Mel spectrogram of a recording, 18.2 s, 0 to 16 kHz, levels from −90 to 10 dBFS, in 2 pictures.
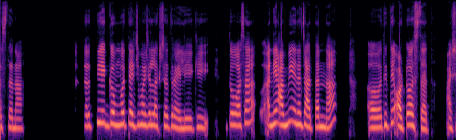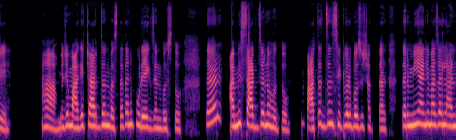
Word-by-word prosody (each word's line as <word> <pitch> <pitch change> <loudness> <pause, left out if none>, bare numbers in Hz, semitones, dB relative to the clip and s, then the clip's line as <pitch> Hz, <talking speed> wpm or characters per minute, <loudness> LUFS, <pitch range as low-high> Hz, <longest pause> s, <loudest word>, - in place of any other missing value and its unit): असतं 240 -1 -5
ना. 220 0 -5 1.2
तर 270 0 -1
ती 275 +7 -1
एक 315 - +1
गंमत 305 0 +3
त्याची 295 -3 +1
माझ्या 295 -1 +2
लक्षात 265 -2 -2
राहिली, 225 -2 -1
की 240 -2 -5 0.4
तो 295 -1 +1
असा 310 +5 +1 0.4
आणि 275 +4 +4
आम्ही 300 +1 +4
आहे 350 - 0
ना 310 - +3
जाताना, 250 -2 +2 0.7
अ, 230 - -5 0.2
तिथे 295 +4 -1
ऑटो 245 +4 +1
असतात 220 -6 -1 0.5
असे. 215 -2 -5 0.7
हां, 245 -4 -1
म्हणजे 240 +6 -2
मागे 270 -2 +3
4 275 -2 +4
जण 285 -1 +4
बसतात 255 +2 -4
आणि 300 0 +2
पुढे 265 -5 +2
1 240 - -2
जण 225 0 -5
बसतो. 210 -1 -7 0.5
तर 380 +9 +1 0.3
आम्ही 275 +5 +5
7 270 -4 +2
जण 300 -1 +2
होतो. 210 -8 -3 0.4
5 220 0 +1
च - - -2
जण 320 +1 +1
सीटवर 285 -2 0
बसू 260 -1 -1
शकतात. 210 -3 -8 0.3
तर, 275 0 +1
मी 290 +3 +5
आणि 310 -1 +3
माझा 300 0 +1
लहान 275 -3 +1
270 Hz, 165 wpm, -21 LUFS, 235-295 Hz, 1.2 s, आम्ही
